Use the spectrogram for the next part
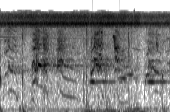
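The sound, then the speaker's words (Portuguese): Several birds sing at once in Iberá, a busy overlapping mix of chirps, whistles and rising calls that carries on steadily, with no one talking. “Parece que elas têm uma música para cada missão. As aves são parceiras que vários outros animais querem ter por perto.”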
